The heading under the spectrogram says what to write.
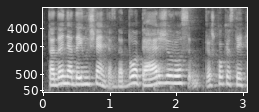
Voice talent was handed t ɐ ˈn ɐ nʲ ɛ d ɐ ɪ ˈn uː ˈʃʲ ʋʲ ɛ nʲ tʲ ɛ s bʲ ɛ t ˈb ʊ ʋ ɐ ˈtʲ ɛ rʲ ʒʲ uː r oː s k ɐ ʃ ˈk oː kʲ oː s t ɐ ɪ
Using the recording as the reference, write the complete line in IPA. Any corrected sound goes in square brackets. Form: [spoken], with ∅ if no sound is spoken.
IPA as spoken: t ɐ [ˈd] ɐ nʲ ɛ d ɐ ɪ ˈn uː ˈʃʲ ʋʲ ɛ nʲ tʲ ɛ s bʲ ɛ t ˈb ʊ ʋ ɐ [ˈpʲ] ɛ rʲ ʒʲ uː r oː s k ɐ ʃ ˈk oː kʲ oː s t ɐ ɪ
